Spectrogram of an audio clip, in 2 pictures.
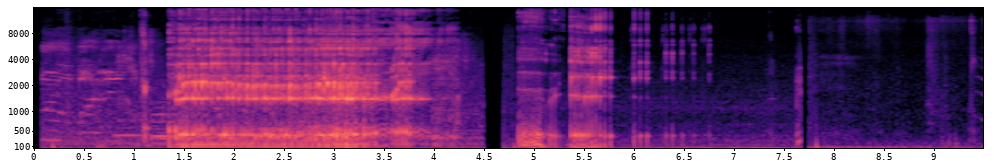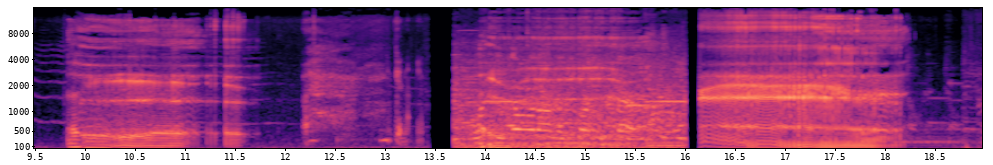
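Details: Girl burping hard in a TikTok compilation: several long, loud, rumbling belches with short pauses between them over faint background music.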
